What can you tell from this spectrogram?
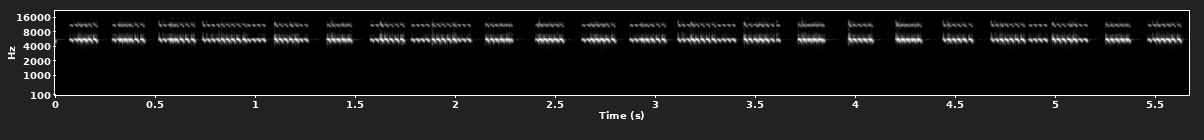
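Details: High, shrill chirps from two crickets recorded up close, pulsing in a fairly even rhythm of roughly four bursts a second against a silent background.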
